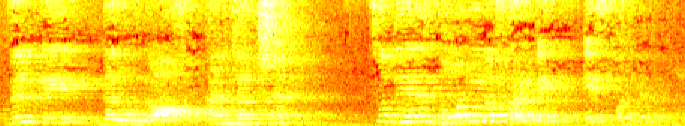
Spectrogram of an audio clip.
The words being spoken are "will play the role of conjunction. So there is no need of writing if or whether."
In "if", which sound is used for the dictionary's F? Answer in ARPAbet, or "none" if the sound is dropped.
P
